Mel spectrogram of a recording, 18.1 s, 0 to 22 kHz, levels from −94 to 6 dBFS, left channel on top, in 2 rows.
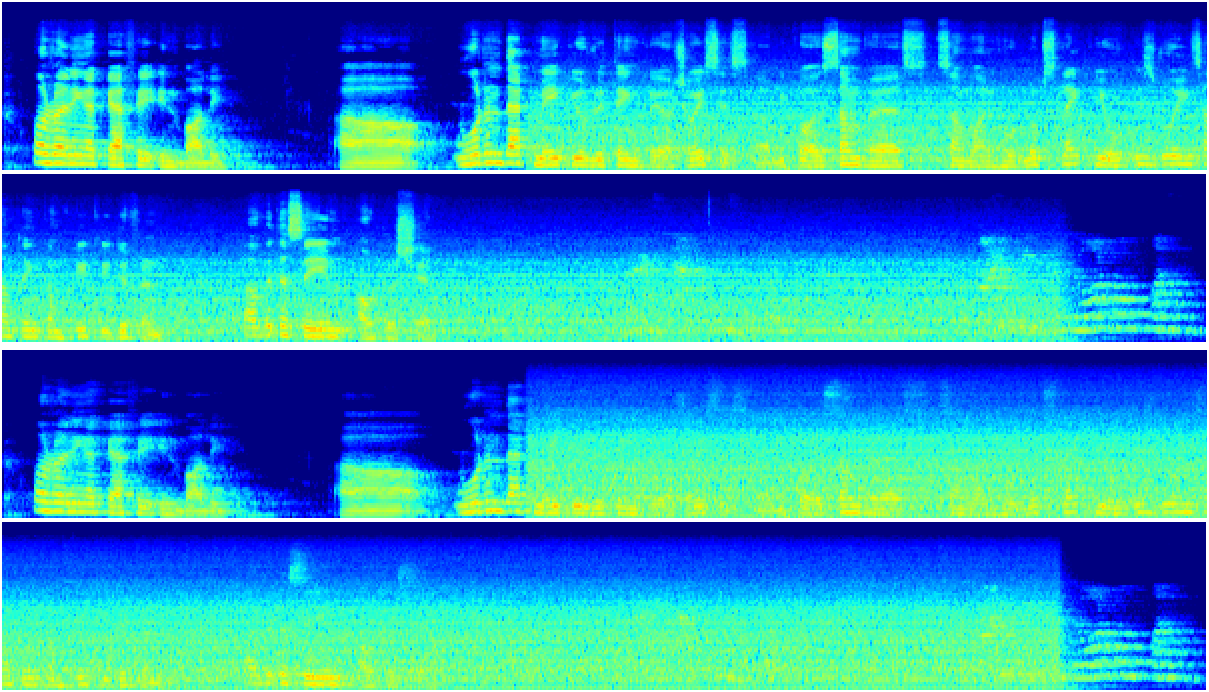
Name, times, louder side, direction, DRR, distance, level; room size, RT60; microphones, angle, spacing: voice 1, 0.2-1.7 2.5-10.3 10.8-12.3, left 3 dB, 80° left, 14 dB, 0.9 m, -32 dB
sound 1, 3.9-17.0, right 3 dB, 85° right, 1.7 m, -37 dB
voice 2, 13.6-15.6 16.3-18.0, equal, 10° left, -4 dB, 6.9 m, -43 dB
17.0 x 10.0 x 5.3 m, 0.87 s
head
